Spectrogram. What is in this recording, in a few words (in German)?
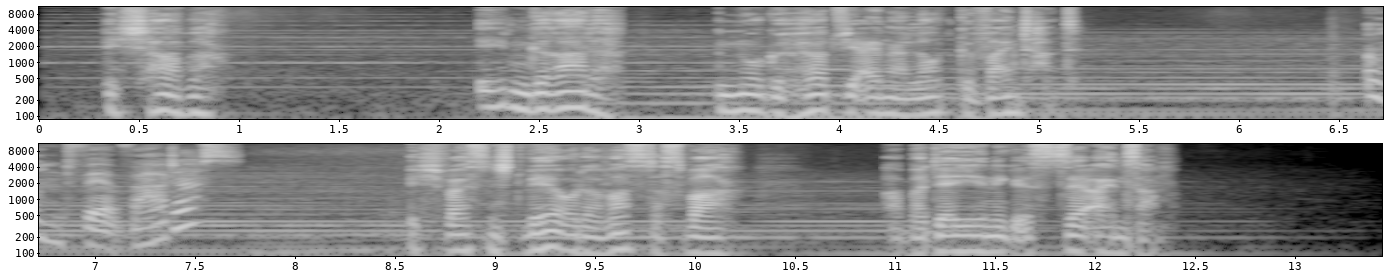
Werwolf, Game, Lip-Sync (Synchron), German; Ancient Magus Bride - Rolle: Isaak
